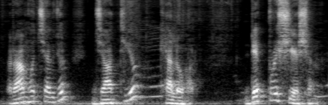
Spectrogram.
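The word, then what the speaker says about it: depreciation: হচ্ছে একজন জাতীয় খেলোয়াড় ডেপ্রিসিয়েশন এটার উচ্চারণটা একটু ভালো করে দেখবে ডেপ ডেপ্রি ডেপ্রি C Eshan ডেপ্রিসিয়েশন ডেপ্রিসিয়েশন মানে ক্ষয় ডেপ্রিসিয়েশন অফ রেস্পেক্ট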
